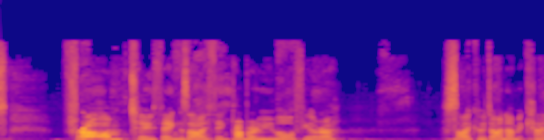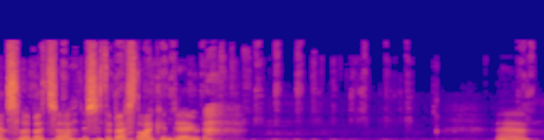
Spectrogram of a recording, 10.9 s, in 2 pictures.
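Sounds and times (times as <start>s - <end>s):
speech: 0.0s - 3.5s, 4.4s - 7.8s, 10.4s - 10.8s
marker writing on a board by a lecturing teacher: 1.4s - 3.0s, 3.8s - 4.2s, 5.4s - 9.7s.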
